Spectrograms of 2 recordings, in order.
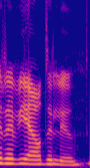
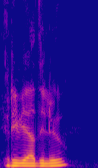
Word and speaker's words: Rivière-du-Loup: I feel like it's weird because you don't roll your R's in English. So it's like you're going through do-do-do-do talking da-da-da-da and Rivière du Loup. It just feels like...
